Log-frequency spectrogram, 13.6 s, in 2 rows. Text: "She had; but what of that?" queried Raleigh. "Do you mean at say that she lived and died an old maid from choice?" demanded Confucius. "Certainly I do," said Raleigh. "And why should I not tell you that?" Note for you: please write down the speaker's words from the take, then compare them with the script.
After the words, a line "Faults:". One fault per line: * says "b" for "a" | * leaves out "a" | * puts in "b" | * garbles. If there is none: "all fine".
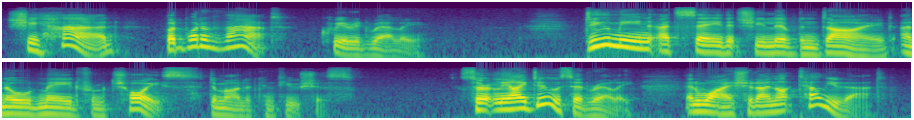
"She had; but what of that?" queried Raleigh. "Do you mean at say that she lived and died an old maid from choice?" demanded Confucius. "Certainly I do," said Raleigh. "And why should I not tell you that?"
Faults:
all fine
